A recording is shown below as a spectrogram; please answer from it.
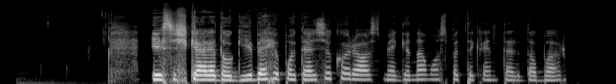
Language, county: Lithuanian, Kaunas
